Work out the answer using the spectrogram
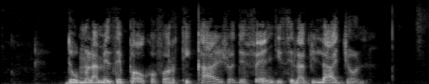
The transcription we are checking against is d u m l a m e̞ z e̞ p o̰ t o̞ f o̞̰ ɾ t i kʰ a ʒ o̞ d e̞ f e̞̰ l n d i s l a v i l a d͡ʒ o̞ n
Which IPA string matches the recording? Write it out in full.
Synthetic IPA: d u m l a m e̞ z e̞ p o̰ k o̞ f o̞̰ ɾ t i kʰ a ʒ o̞ d e̞ f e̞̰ n d i s l a v i l a d͡ʒ o̞ n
